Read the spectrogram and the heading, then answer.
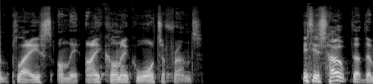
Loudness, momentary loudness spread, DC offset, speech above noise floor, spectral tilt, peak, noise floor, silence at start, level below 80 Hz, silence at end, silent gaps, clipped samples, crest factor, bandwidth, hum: -17 LUFS; 12 LU; under 0.1%; 69 dB; -4 dB/octave; -2 dBFS; -86 dBFS; 0 s; -48 dBFS; 0 s; none; under 0.1%; 16 dB; 18.5 kHz; none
